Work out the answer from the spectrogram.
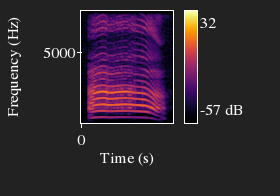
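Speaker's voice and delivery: long, high, loud "aah"; falling scream. A narrator's reading. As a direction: scream as if toppling over. Princess about to fall in.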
